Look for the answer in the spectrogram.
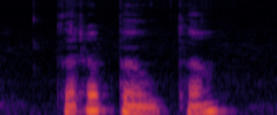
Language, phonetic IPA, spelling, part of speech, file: Polish, [ˌtɛraˈpɛwta], terapeuta, noun, LL-Q809 (pol)-terapeuta.wav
